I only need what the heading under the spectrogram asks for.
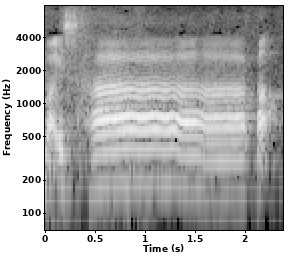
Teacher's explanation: Yang pertama mad jaiz munfasil, kemudian diakhiri dengan qalqalah kubra.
